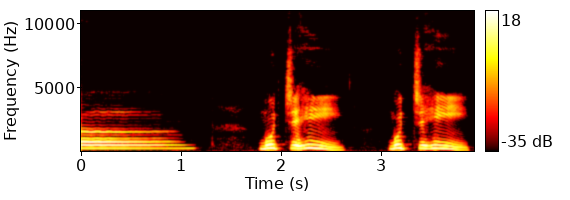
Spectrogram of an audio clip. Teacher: च के ऊपर क्या है विसर्ग है सांस लेंगे भी और वापस भी छोड़ना है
